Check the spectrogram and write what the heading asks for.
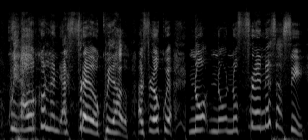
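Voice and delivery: high, loud alarmed warnings; new mother yelling at her husband to drive carefully; panicked backseat yelling. Retold or imitated. Wife yelling at driving husband.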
